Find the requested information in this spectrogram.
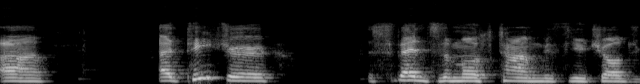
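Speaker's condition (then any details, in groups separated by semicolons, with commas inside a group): Spinocerebellar ataxia type 14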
